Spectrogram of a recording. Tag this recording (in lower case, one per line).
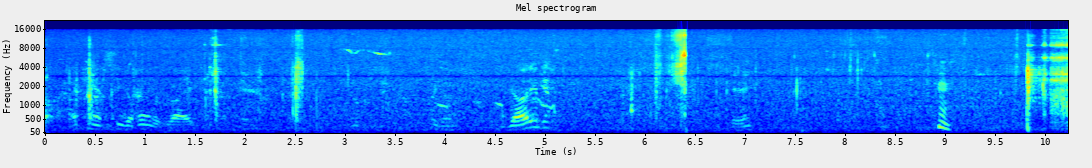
speech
